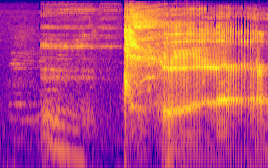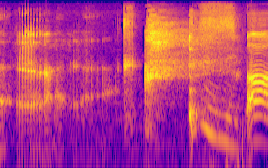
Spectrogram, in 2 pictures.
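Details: Young males doing deliberate burps: several long, loud, rumbling belches one after another, with brief voices between them; repeated burping.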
